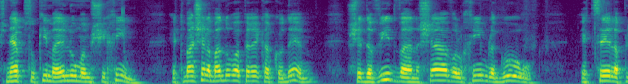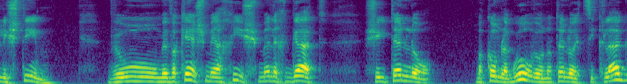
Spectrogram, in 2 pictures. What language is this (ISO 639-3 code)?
heb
